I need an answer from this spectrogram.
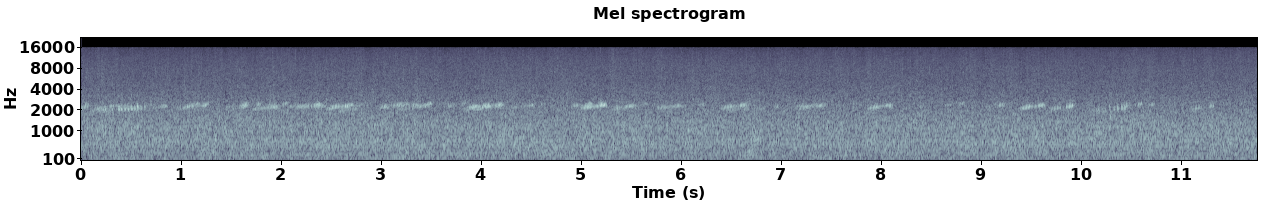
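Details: High pulsed frog trills come in rhythmic clusters about every half second to second, riding over the steady roar of a river in a moss-covered pristine forest.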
